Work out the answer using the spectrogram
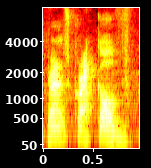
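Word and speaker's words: Kraków: to go to krov I know it's spelled krackow with a W but I did ask you good people on here and few of you from Poland got back to me said no it's krackov like a V so I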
